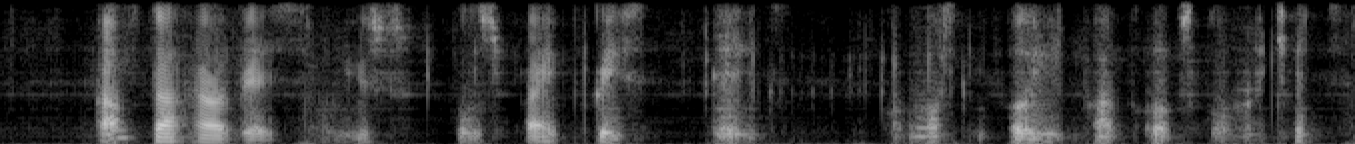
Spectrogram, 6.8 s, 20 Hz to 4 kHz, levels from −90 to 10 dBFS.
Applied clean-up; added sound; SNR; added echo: neural separator model SepFormer WHAMR!.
